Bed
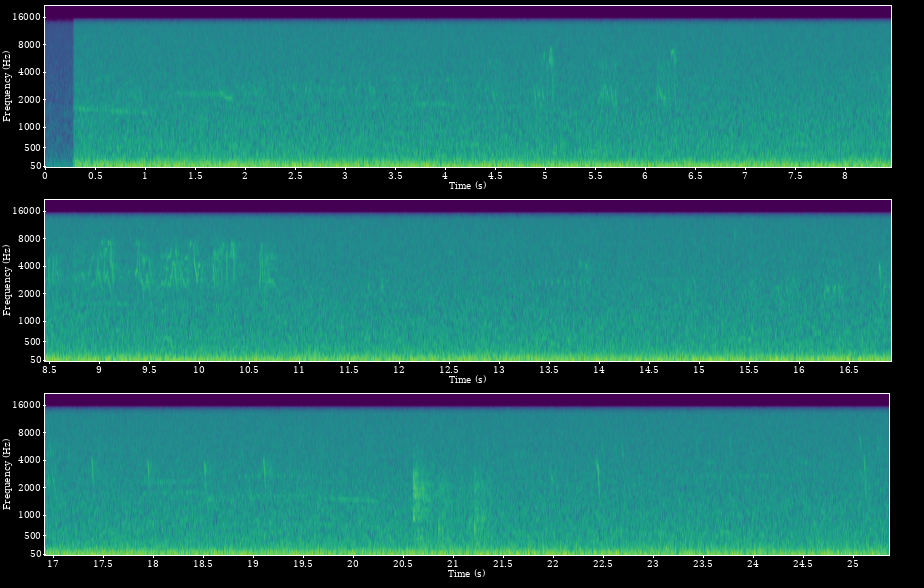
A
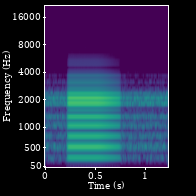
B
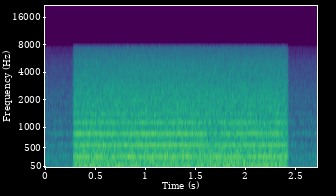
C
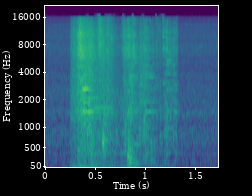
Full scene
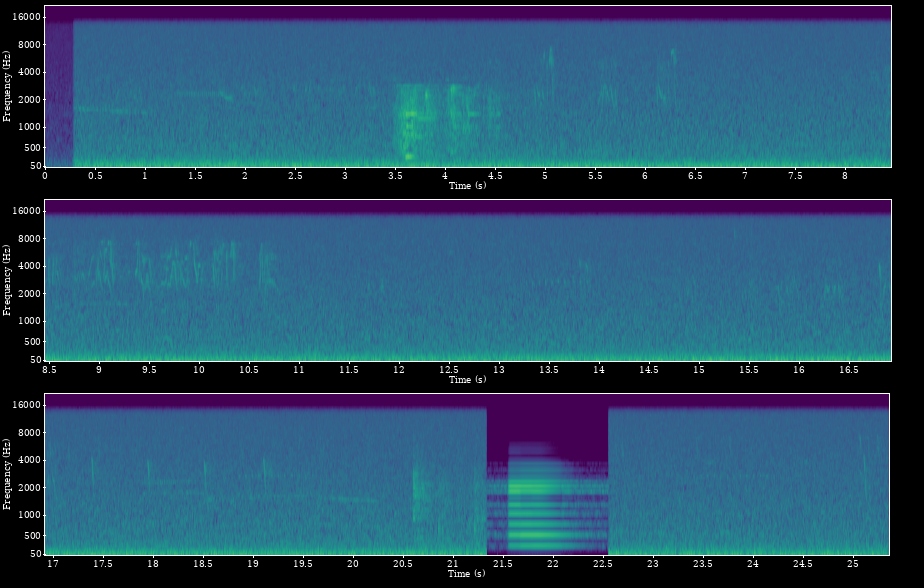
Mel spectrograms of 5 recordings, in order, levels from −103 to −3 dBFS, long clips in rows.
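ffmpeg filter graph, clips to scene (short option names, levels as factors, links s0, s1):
-filter_complex "[0:a]volume=0.168[s0];[3:a]lowpass=f=2500:t=q:w=0.5098,lowpass=f=2500:t=q:w=0.6013,lowpass=f=2500:t=q:w=0.9,lowpass=f=2500:t=q:w=2.563,afreqshift=-2900[s1];[1:a]asplit=2[s2][s3];[s3]adelay=115,lowpass=f=2800:p=1,volume=0.562,asplit=2[s4][s5];[s5]adelay=115,lowpass=f=2800:p=1,volume=0.38,asplit=2[s6][s7];[s7]adelay=115,lowpass=f=2800:p=1,volume=0.38,asplit=2[s8][s9];[s9]adelay=115,lowpass=f=2800:p=1,volume=0.38,asplit=2[s10][s11];[s11]adelay=115,lowpass=f=2800:p=1,volume=0.38[s12];[s2][s4][s6][s8][s10][s12]amix=inputs=6:normalize=0[s13];[s0]asplit=2[s14][s15];[s14]atrim=end=21.334[s16];[s13]atrim=end=1.23,asetpts=PTS-STARTPTS,volume=0.841[s17];[s15]atrim=start=22.556[s18];[s1]atrim=end=1.73,asetpts=PTS-STARTPTS,volume=0.944,afade=t=in:d=0.004:c=hsin,afade=t=out:st=1.726:d=0.004:c=hsin,adelay=3230[s19];[s16][s17]acrossfade=d=0.004:c1=hsin:c2=hsin[s20];[s20][s18]acrossfade=d=0.004:c1=hsin:c2=hsin[s21];[s21][s19]amix=inputs=2:normalize=0"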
